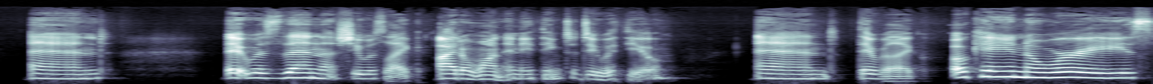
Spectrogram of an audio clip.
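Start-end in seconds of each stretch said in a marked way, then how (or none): 2.8-4.2 voice sinking a little lower, deeper. Retelling how a woman's tone changed mid-conversation: imitating a deeper voice. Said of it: "her voice dropped and got a little bit deeper".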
